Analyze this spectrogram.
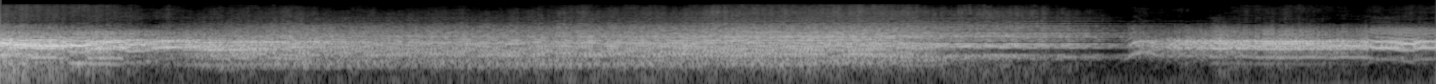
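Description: man screaming

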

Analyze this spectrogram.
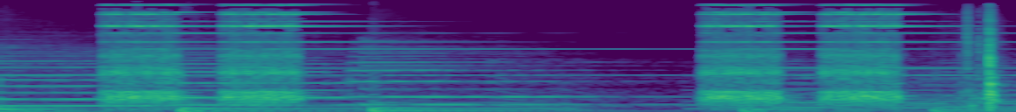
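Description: telephone ringing

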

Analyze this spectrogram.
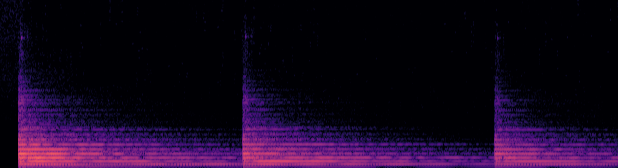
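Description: tolling church bell

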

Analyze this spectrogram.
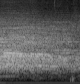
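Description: audience screaming and cheering

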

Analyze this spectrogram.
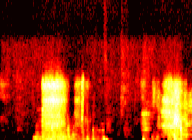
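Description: dog barking

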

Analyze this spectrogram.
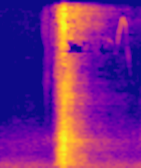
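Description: sniffle

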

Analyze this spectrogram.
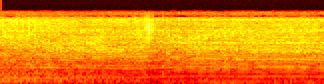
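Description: lawn mower engine running

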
